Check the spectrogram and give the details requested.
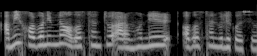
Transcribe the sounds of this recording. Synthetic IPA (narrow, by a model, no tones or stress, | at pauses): a̰mixɔɹbɔnimnɔɔbɔstʰantʊʔa̰ɹɔmbʱɔniɹɔ̰bɔstʰanbulikojsʊ̃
